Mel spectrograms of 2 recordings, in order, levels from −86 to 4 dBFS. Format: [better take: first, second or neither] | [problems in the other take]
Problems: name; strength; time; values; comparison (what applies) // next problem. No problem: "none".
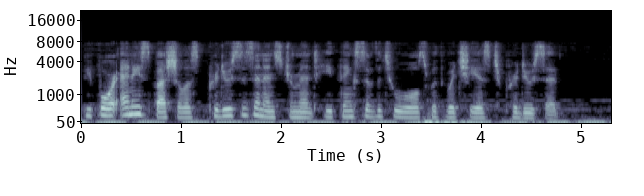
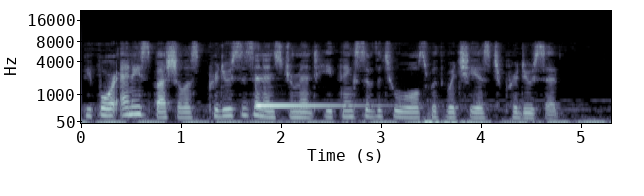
first | background sound (Marimba, xylophone); 3 dB above the speech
